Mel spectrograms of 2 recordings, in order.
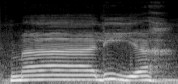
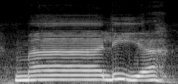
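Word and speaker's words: مالیه: مالیہ، اس ہا کے تلفظ کو بھی آپ ضرور ادا کریں گے. اکثر لوگ وقف کرتے ہوئے پتہ ہے کیا غلطی کرتے ہیں؟ مالیہ ایسے پڑھ لیتے ہیں. جناب جب یہاں پہ ہا ہے تو اس کو پڑھنا ضروری ہے.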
